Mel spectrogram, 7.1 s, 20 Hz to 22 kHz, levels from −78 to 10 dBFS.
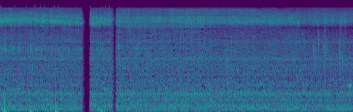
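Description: At 1.63 s the audio stalls until 1.83 s in what is likely a call audio freeze, with packets delayed in transit so the jitter buffer ran dry. The receiver stretched the last sound into a fading fill of about 164 ms, ending in roughly 50 ms of silence. Playback then picks up exactly where it stopped, so nothing is lost, but everything after this point now runs about 164 ms later than before.

From 2.24 to 2.34 s a burst of packet loss follows. Here the missing packets never arrived in time, so the receiver filled about 74 ms by extending the last sound as a decaying buzz or hiss, lowering its level as the gap went on. When playback resumes it has skipped ahead, and about 80 ms of the original sound is simply gone.

At 2.45 s a call bitrate drop sets in and lasts until 6.53 s. The bandwidth estimate fell and the encoder went from 96 kbps down to 16 kbps, staying at that lowest rate for about 1.25 s. 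At that rate Opus quantises coarsely and trims the upper frequencies, so the sound turns muffled and rough or watery, with the top end dulled until the rate climbs back.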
